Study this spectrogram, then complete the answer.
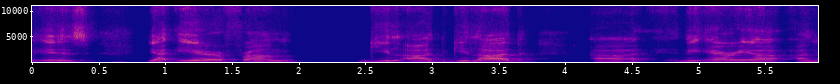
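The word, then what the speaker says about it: יאיר: These verses, these few verses are what we have about this guy whose name is, I'm going to pronounce it as we would in Hebrew, Yair. Yair.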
